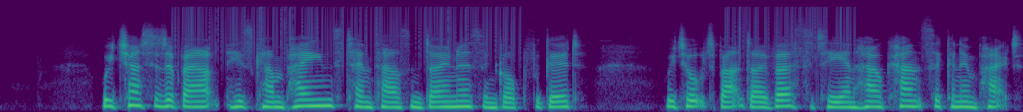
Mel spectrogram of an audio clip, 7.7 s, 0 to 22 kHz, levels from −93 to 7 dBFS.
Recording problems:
muffled; slightly; fading above 4 kHz
crackling; faint; from 1.5 to 4 s and at 5.5 s; 30 dB below the speech

